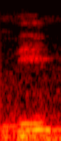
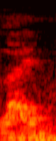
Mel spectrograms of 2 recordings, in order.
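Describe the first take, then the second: First: The vowel is a short 'ih' sound. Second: The vowel is a long 'eye' sound. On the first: It means to reside. "तो इसको लीव पढ़ते हैं" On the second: It means happening in real time. "इसको लाइव पढ़ते हैं"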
